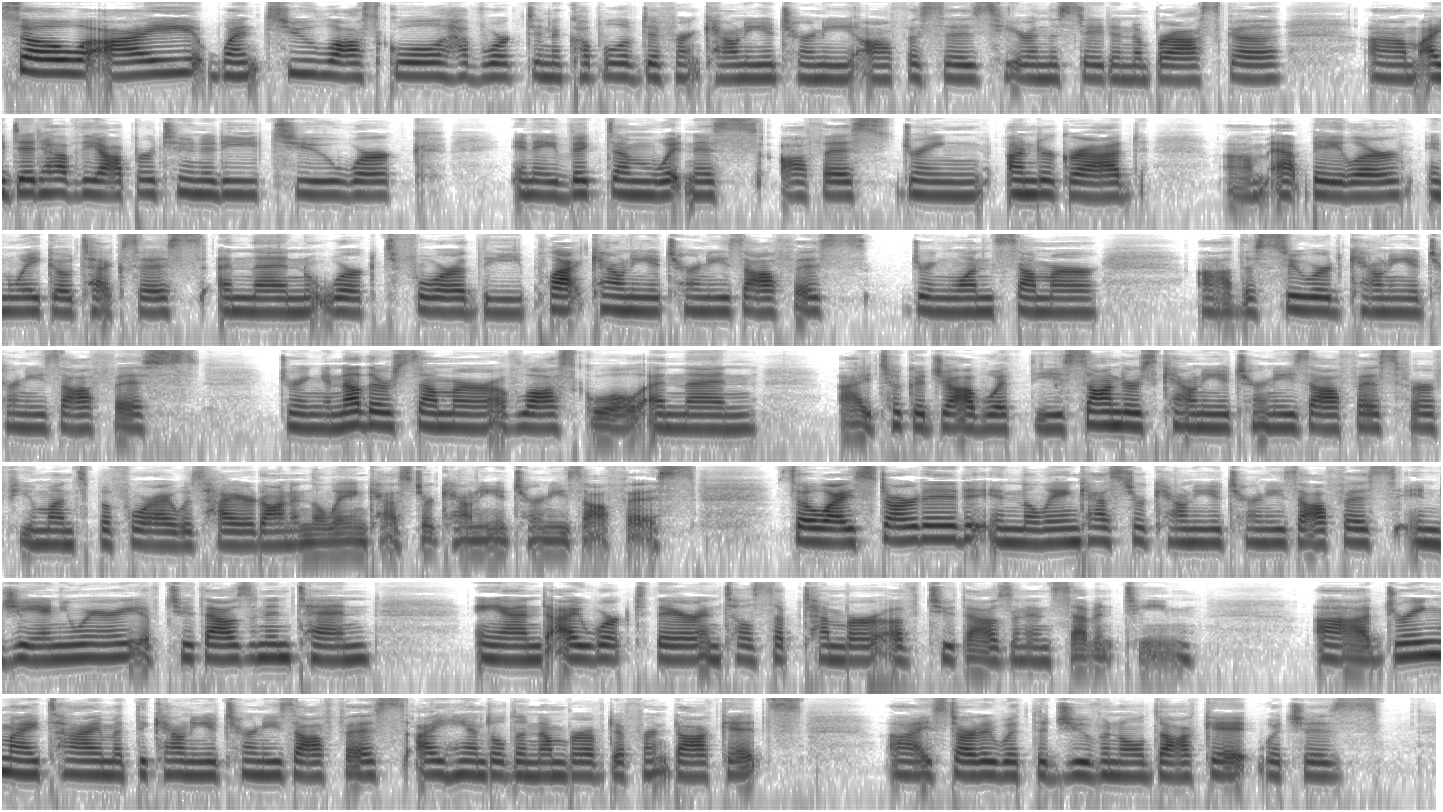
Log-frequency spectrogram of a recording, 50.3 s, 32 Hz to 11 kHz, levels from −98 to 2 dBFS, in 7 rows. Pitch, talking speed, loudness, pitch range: 205 Hz, 165 wpm, -26 LUFS, 195-215 Hz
